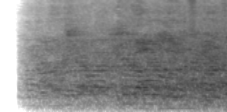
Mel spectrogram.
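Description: A murmur of chattering voices fading in from silence at the opening of a song track, growing steadily louder.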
